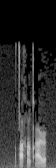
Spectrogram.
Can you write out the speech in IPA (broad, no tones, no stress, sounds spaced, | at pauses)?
tˤ u χ ũ qʼ ə˞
